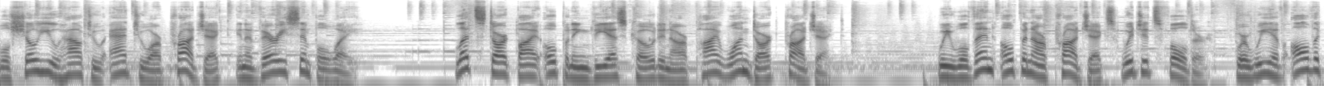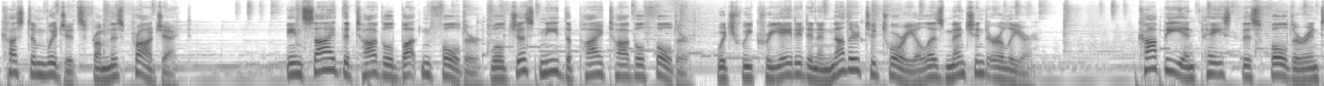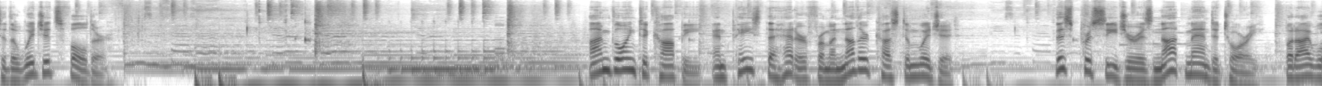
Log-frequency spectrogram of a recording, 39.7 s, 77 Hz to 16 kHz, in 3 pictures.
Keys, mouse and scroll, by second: 0.3-1.8 middle drag, 1.8-5.3 drag, 8.2 click, 8.8 click, 24.4-28.9 drag, 30.8 click, 36.2 ctrl+c, 37.1-38.5 drag, 38.6 ctrl+v, 39.2-39.7 drag.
